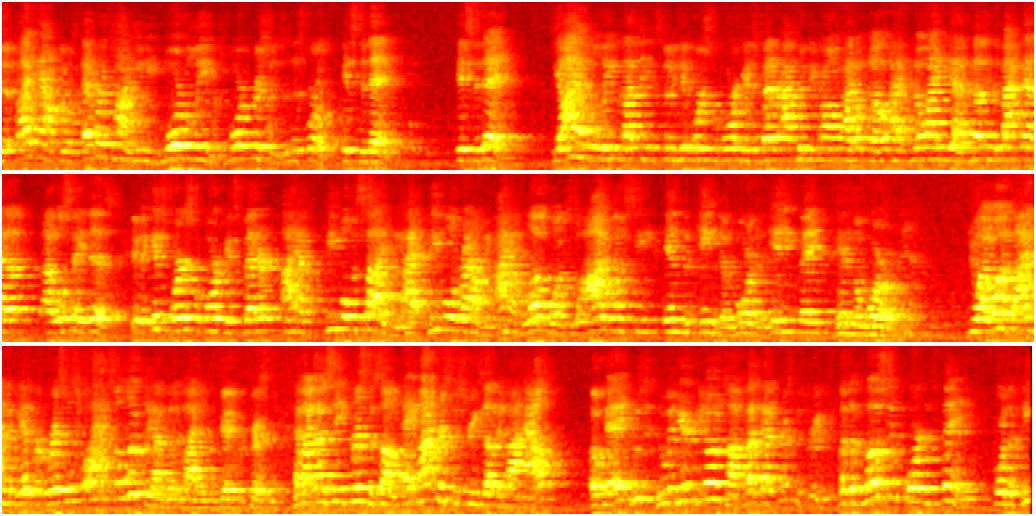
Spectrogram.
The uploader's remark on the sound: Audio quality not the best.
